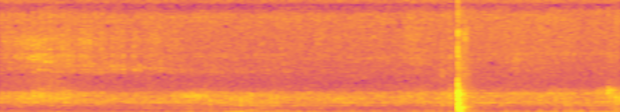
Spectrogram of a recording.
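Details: Criquette, a female Cornish Rex house cat, purring full-on in contentment with a slight case of the hiccups; a soft, steady low purr runs throughout at low volume, broken once by a sharp brief click about three and a half seconds in.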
